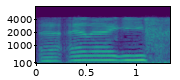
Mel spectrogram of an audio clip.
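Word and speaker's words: Anaïs: Is that how you say it? Anais, yeah.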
